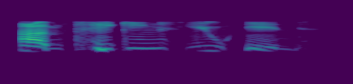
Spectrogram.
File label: Order To Surrender Female, Voices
